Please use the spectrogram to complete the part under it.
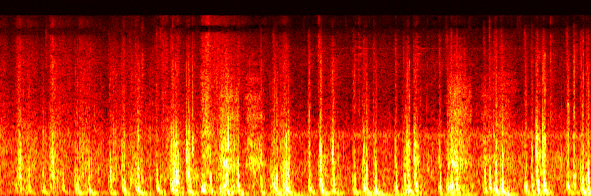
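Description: Hooves clop on a gravel path.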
